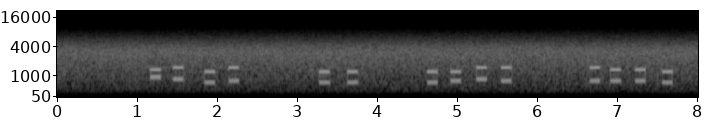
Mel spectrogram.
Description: DTMF, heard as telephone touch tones, dialled by hand, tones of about 130 ms, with phone line noise. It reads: 0916 11 1496 6551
